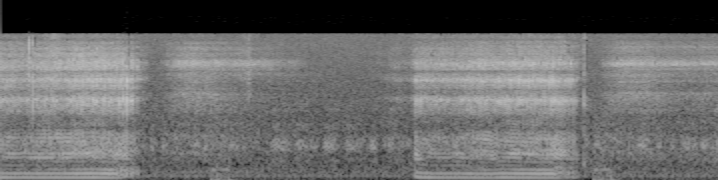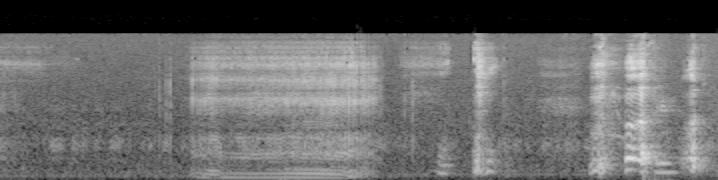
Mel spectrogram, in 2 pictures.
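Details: Snoring from a sleeper after a long night of drinking.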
